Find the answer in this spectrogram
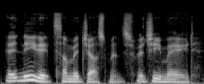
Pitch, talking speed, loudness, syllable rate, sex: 135 Hz, 205 wpm, -17 LUFS, 5.2 syllables/s, male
